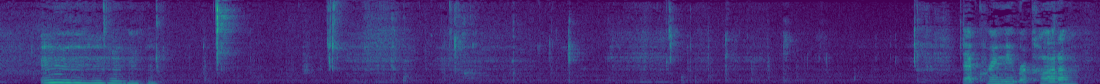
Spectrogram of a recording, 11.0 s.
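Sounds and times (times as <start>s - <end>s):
wet mouth chewing sounds: 3.0s - 5.9s, 6.5s - 9.3s.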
